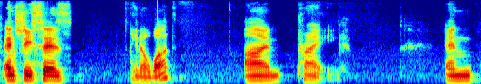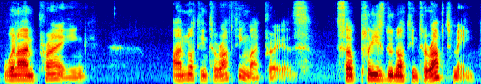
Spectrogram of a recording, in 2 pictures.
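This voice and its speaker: Man, about 40, priest, earnest, restarts, mid pitch, dry close sound. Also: slow pace, pauses often, fairly bright tone, no room sound. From Bosnia. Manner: earnest and reflective, frequent restarts. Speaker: Orthodox priest, guest. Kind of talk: personal storytelling in interview.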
